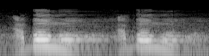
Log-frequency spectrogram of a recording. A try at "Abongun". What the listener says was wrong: Abongu. N. The last is N.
